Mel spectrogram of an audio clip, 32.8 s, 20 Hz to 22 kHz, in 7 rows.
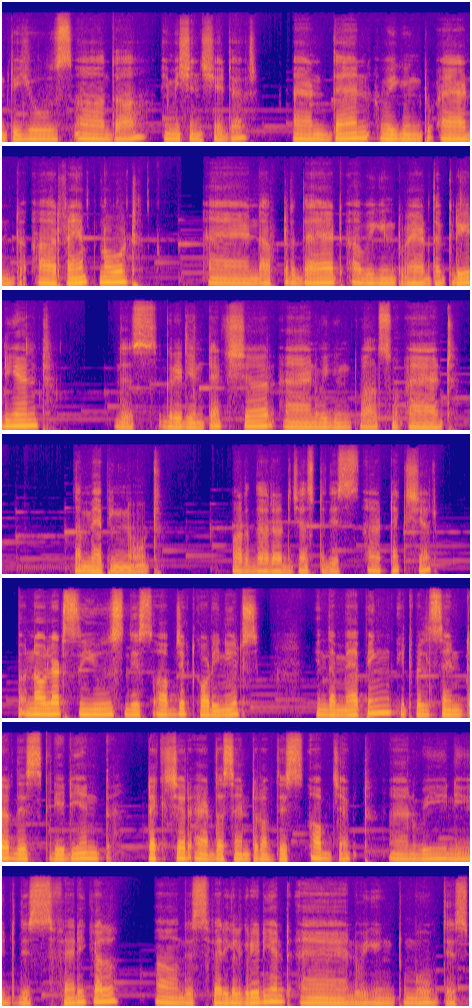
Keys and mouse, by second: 0.0 shift+s, 2.7 shift+e, 3.4 middle click, 3.6 right click, 4.4-6.7 middle drag, 6.7-8.3 right drag, 8.3-12.6 middle drag, 12.6 right click, 12.8 middle click, 13.0-15.1 ctrl+right drag, 13.9 ctrl+t, 15.1 middle click, 15.2-20.1 shift+right drag, 15.8 shift+e, 20.1 middle click.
